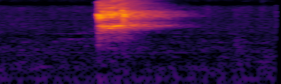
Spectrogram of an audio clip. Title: Sneezing bird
